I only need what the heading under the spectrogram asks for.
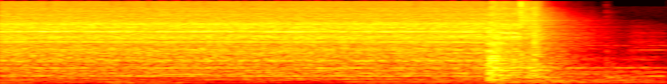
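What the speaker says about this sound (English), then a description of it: "Those bolts just snapped off in there, so I'm gonna try to drill them out" A power drill whines loudly and continuously, grinding through metal as it drills out snapped bolts on a car, then spins down and stops near the end.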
